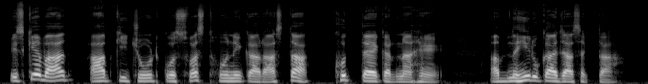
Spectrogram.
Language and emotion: Hindi, neutral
